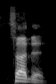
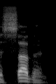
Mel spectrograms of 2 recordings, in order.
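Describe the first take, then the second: First: The 'th' and 'er' sounds are dropped or blurred. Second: The 'th' and 'er' sounds are clearly pronounced. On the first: It imitates how someone else mispronounces the name. The speaker calls it wrong. "he don't even say Southern right" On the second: It is the speaker's own correct pronunciation. The speaker calls it right. "Like it has T and a H and E and R on it"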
